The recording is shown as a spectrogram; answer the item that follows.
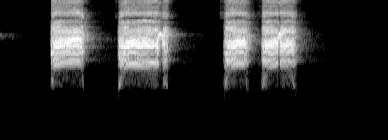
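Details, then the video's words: Black francolin, Sindhi Kala Tetar of Sheedi Chiringa cross, calling loudly: four harsh, raspy, buzzy notes in two pairs, each pair quickly repeated, with silence around them. "Sindhi Sheedi Chiringa Cross Sindhi Kala Tetar Awaz"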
